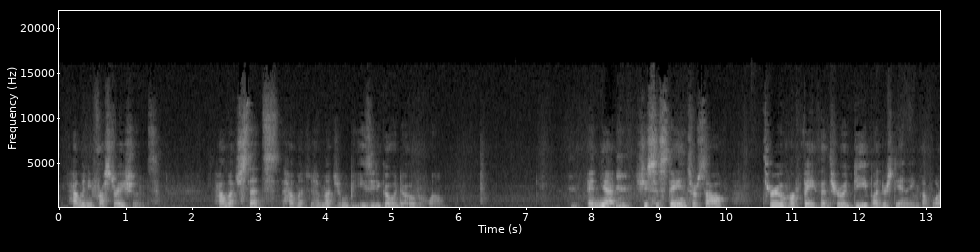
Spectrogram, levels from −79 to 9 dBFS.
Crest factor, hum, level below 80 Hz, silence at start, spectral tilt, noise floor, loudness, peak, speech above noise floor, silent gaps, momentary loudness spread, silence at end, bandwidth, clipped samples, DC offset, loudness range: 22 dB; none; -74 dBFS; 0 s; -2.5 dB/octave; -50 dBFS; -26 LUFS; -6 dBFS; 23 dB; none; 23 LU; 0 s; 16 kHz; under 0.1%; under 0.1%; 8 LU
